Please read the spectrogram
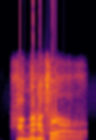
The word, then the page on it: humidifier: British English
